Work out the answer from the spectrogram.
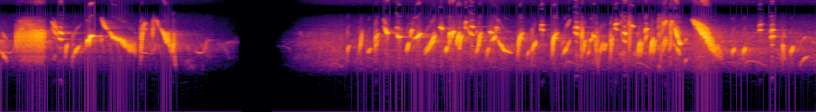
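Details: European goldfinch song recorded in the Llanura Manchega around Tablas de Daimiel and Villarrubia: a burst of scratchy twitters, then about a second of silence, then a long, fast, sparkling stream of high chirps and rising whistled slurs.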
